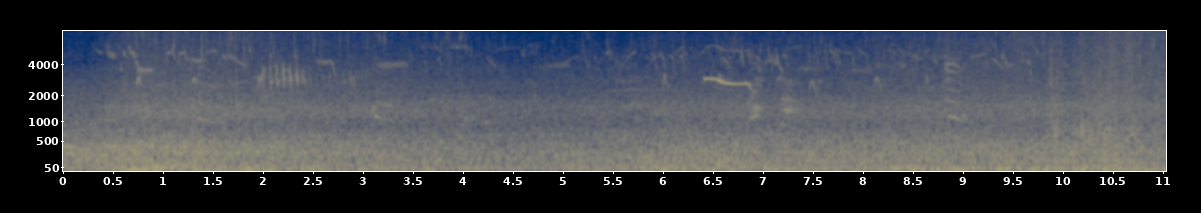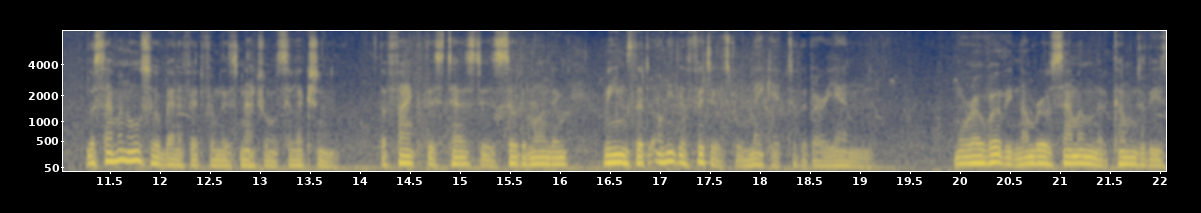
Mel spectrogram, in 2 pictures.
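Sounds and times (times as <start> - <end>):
birds squawking: 6.2 - 9.7, 11.9 - 22.0.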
